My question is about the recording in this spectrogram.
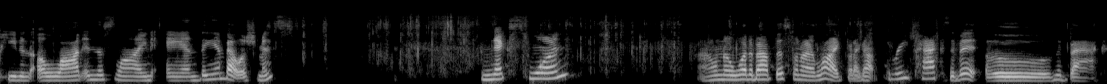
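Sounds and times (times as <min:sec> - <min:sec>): plastic sleeves crinkling: 0:02.6 - 0:09.6.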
